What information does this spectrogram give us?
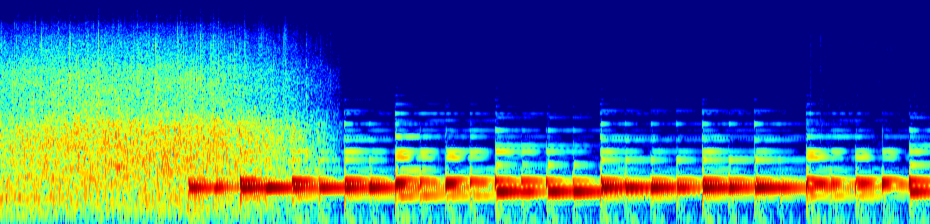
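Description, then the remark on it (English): A crowd applauds a choir steadily for about four seconds, then the clapping fades as a bright piano begins a bouncy, rhythmic introduction of repeated chords. “So a big, big round of applause for ….”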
